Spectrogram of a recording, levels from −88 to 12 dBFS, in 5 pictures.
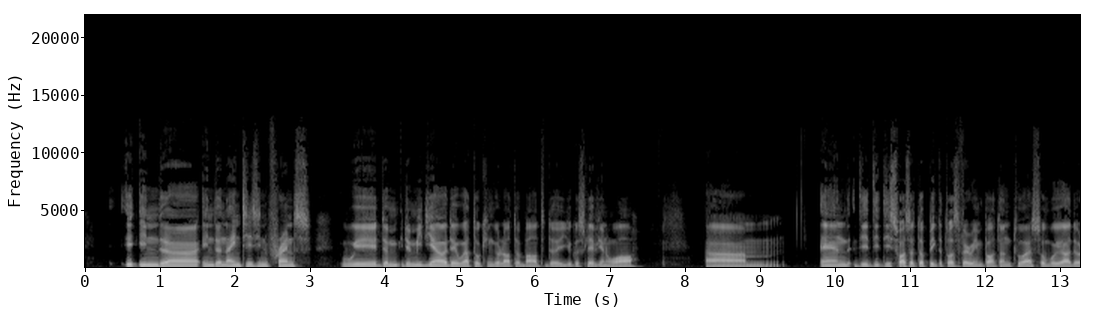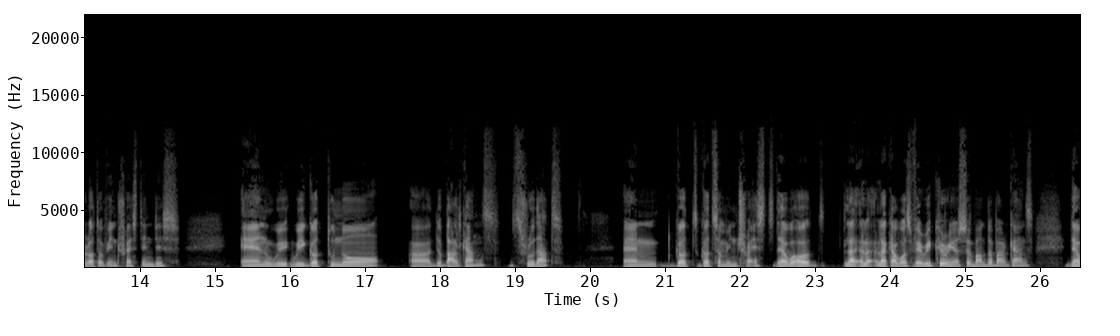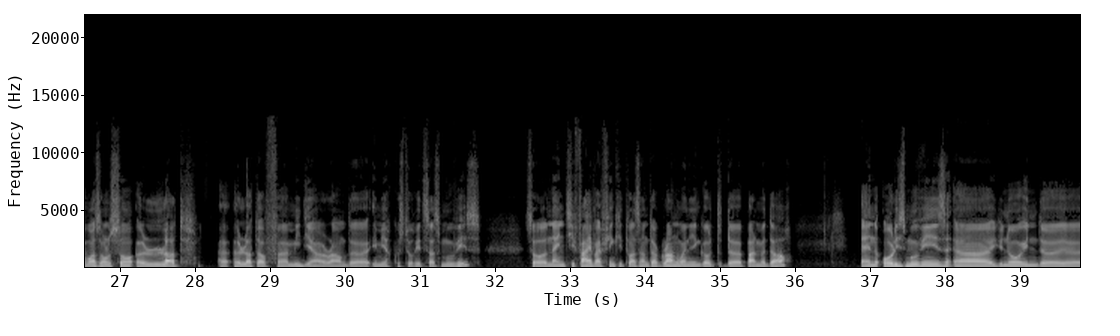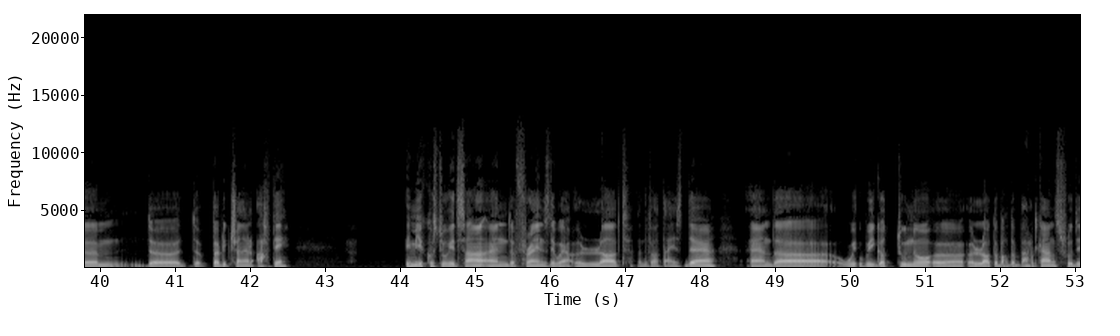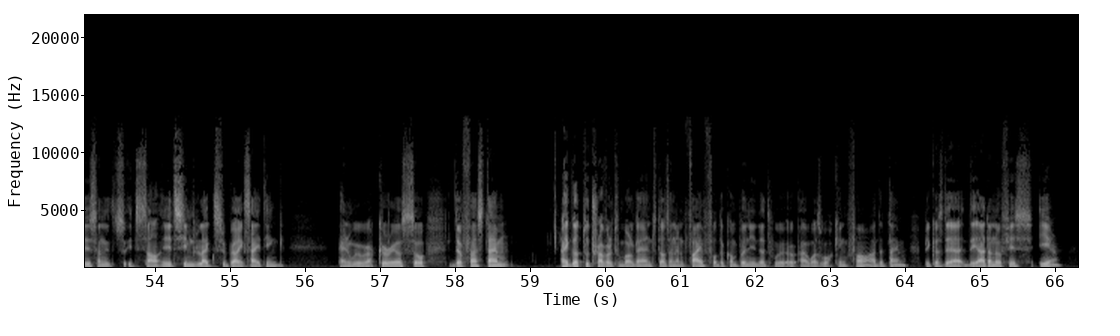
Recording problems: none

